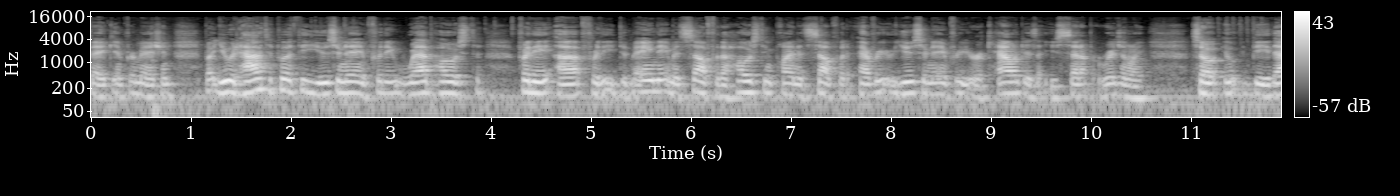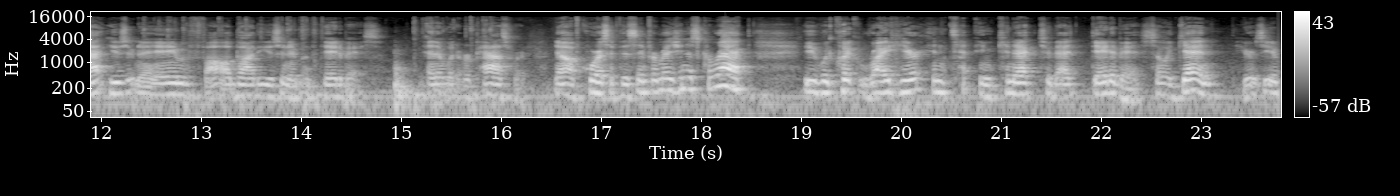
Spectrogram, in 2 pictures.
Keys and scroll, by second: 2.1-2.4 typing, 3.8 typing, 12.2-14.0 typing.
